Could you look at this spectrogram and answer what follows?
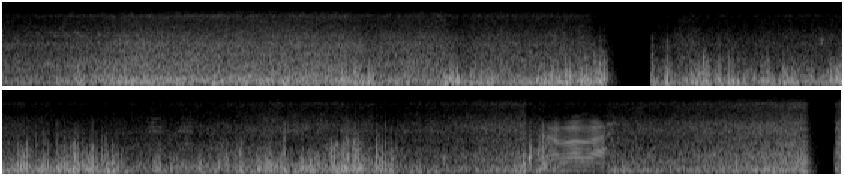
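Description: Strong wind roars and buffets the microphone continuously beside a river, with a rushing, surf-like texture and a couple of brief dropouts.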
